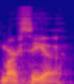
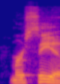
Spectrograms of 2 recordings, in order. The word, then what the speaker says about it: Marcia: It's Marcia. Murcia, but it's spelled Murcia. It's an A, but he left the A open up at the top, so it looked like a U.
